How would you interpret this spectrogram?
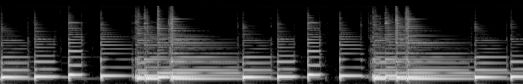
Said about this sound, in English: Because if you're playing the triple strum and it sounds like this,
